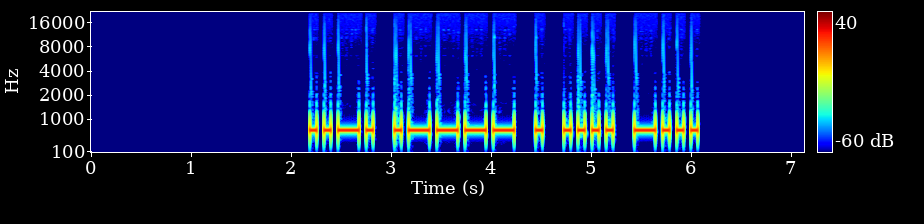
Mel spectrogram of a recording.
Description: Morse code, heard as a keyed tone, about 17 wpm, 700 Hz. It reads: F1EHB
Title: DXCC-100 Call Signs - 5 Characters - 17wpm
